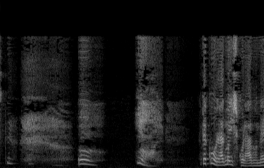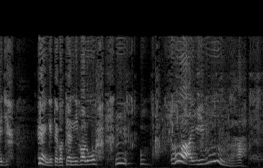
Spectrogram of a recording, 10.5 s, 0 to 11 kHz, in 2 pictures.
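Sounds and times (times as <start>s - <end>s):
speech: 0.0s - 0.6s, 1.6s - 2.0s, 2.7s - 3.2s, 4.0s - 10.5s
cold running tap water as someone washes: 7.6s - 10.2s.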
